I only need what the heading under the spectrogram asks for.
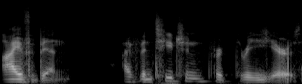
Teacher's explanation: and hasn't but here now we have the vowel reduction so in very fast very normal English speech we do not say beam we say been much shorter much faster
